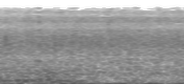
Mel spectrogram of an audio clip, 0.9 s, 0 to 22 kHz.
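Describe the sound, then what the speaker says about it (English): Steady rain pours in the game Red Dead Redemption 2, a dense, even hiss with low rumbling beneath suggesting distant thunder, filling the short moment without any voices. "It started raining."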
